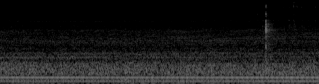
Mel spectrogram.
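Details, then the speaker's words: Tronxy XY2 Pro 3D printer after homing all axes: constant fairly high-pitched fan drone with no variation in a quiet room; a printer fan is a little noisy. "Yeah, the fan over here is a little bit noisy."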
